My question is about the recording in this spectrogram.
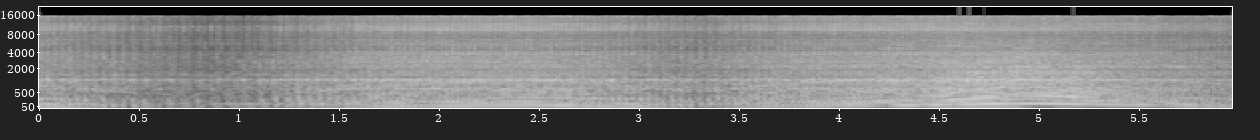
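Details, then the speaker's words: Hero Splendor first-model motorcycle, harsh noise persisting despite prior repairs: small single revving up and down with a harsh, uneven metallic rattle over the exhaust beat, traced to a worn oil pump. "আশা করি বুঝতেছেন, engine থেকে খ্যাস খ্যাস খ্যাস খ্যাস sound আসতেছে।"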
